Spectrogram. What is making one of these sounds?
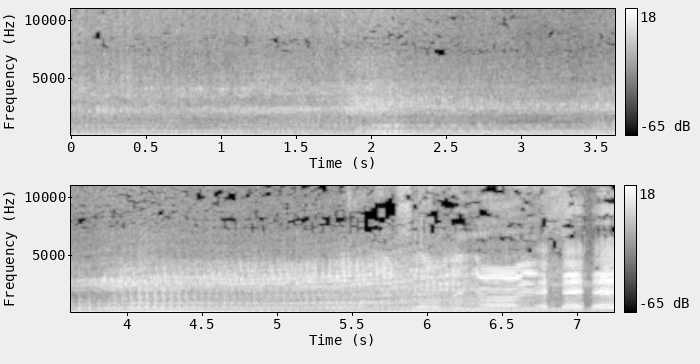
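A pickup truck's engine rumbles loudly, then revs and rises in pitch as it pulls away.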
